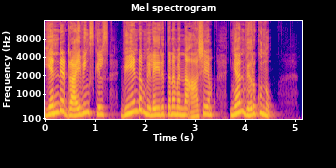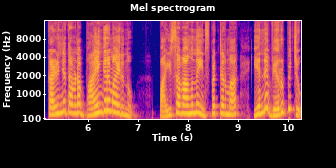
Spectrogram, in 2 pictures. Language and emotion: Malayalam, disgusted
